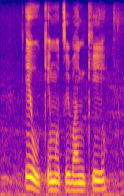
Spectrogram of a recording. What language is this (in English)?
Southern Sotho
